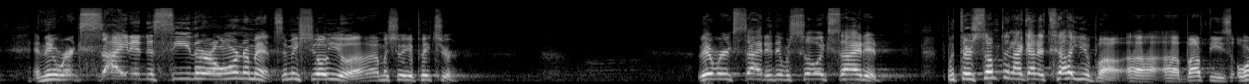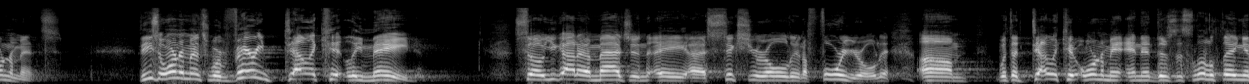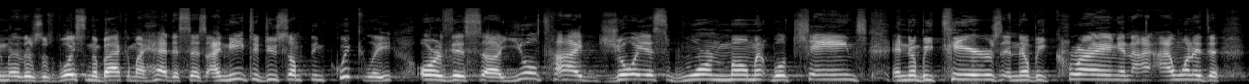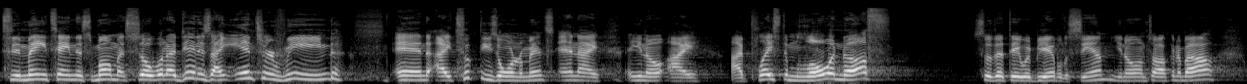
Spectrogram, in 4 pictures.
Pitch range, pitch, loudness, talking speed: 195-245 Hz, 220 Hz, -15 LUFS, 180 wpm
